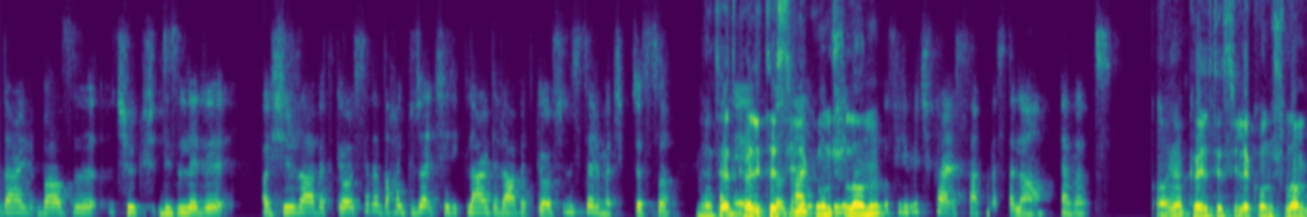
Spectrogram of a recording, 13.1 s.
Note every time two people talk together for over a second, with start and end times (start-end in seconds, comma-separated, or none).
7.2-9.0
